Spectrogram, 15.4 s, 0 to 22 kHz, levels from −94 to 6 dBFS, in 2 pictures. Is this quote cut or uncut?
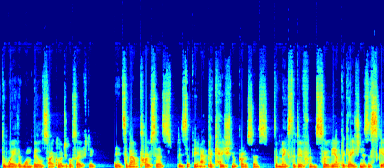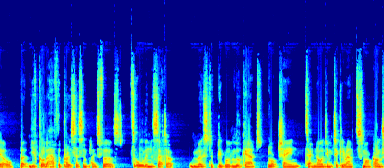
cut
